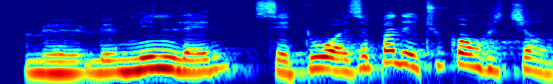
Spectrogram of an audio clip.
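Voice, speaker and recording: A somewhat breathy man's voice with a dark, mellow tone in a very clean recording with a silent background. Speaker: online IT instructor. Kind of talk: tutorial. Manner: casual with hesitations.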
